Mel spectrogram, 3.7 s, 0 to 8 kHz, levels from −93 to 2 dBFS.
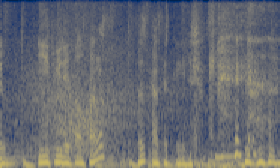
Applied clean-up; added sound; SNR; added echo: none; Car; 15 dB; none.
